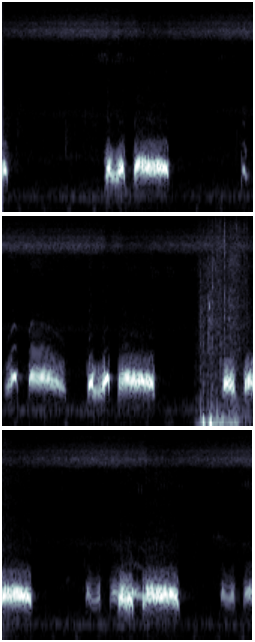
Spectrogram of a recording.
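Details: Captive spotted dove used to decoy wild doves, medium-pitched and thinly phrased, utters a run of stuttering coos with short broken notes and longer held ones, interrupted midway by a loud thump.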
